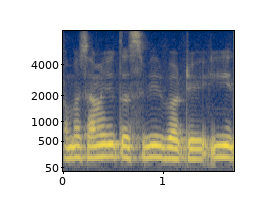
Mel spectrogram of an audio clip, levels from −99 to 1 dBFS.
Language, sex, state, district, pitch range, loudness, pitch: Bhojpuri, female, Uttar Pradesh, Ghazipur, 190-205 Hz, -13 LUFS, 200 Hz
